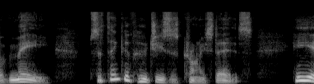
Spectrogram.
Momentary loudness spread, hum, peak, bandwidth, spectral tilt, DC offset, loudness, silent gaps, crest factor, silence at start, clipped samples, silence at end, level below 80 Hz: 11 LU; none; -8 dBFS; 12.5 kHz; -5.5 dB/octave; under 0.1%; -27 LUFS; none; 16 dB; 0 s; under 0.1%; 0 s; -54 dBFS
